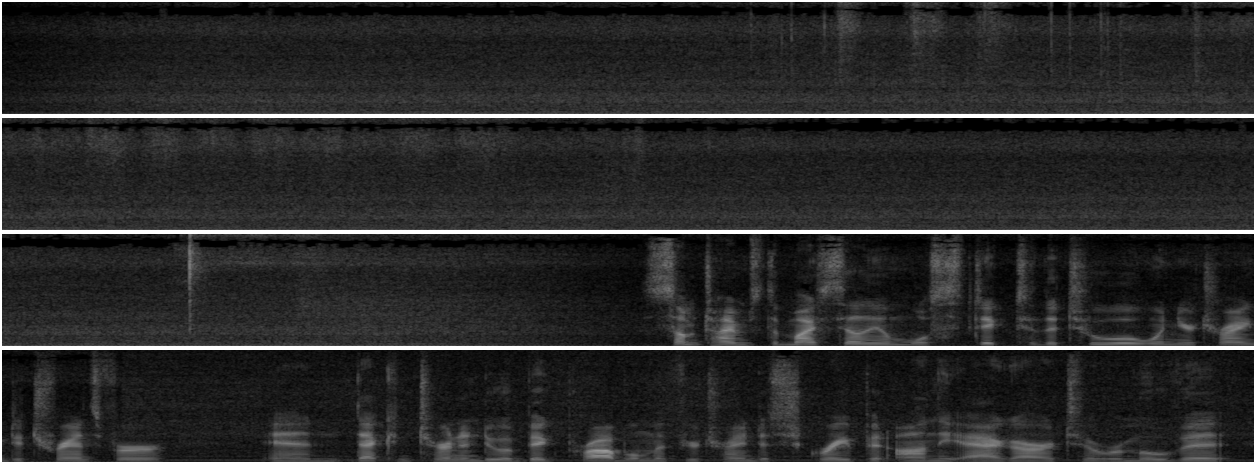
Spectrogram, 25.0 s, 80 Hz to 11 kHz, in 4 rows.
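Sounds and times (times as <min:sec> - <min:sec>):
blower humming with air rush: 0:00.0 - 0:25.0.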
